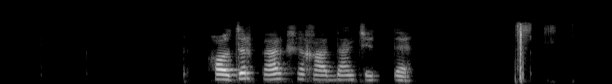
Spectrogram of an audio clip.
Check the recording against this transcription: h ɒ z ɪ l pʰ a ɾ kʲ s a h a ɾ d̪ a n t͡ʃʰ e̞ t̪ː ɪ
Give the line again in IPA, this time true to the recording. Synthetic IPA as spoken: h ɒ z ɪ ɾ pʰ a ɾ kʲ ʃ a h a ɾ d̪ a n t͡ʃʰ e̞ t̪ː ɪ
